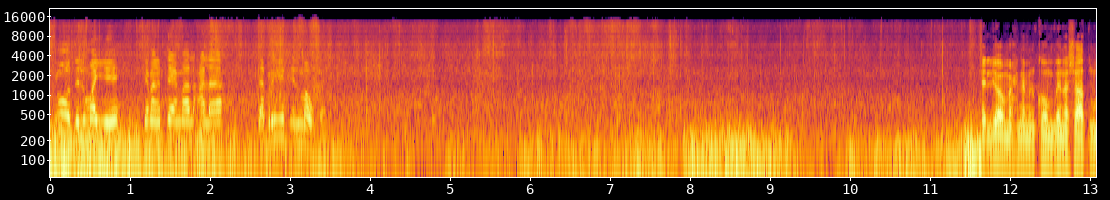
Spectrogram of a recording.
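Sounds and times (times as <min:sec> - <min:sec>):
wind buffeting microphone: 0:00.0 - 0:12.2.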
